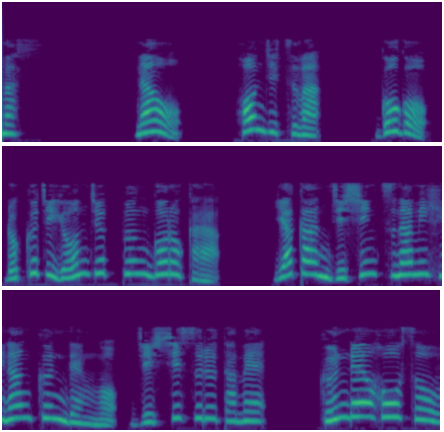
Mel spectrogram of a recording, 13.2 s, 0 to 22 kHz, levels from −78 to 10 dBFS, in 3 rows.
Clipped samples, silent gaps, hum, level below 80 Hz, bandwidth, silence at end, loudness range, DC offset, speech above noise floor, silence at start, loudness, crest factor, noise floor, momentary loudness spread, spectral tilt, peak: under 0.1%; 0.39-1.29 s, 1.85-2.30 s, 3.21-3.69 s, 4.31-4.39 s, 6.60-7.07 s, 9.98-10.05 s, 11.48-11.95 s; none; -70 dBFS; 7.6 kHz; 0 s; 2 LU; under 0.1%; over 65 dB; 0 s; -26 LUFS; 16 dB; under -90 dBFS; 11 LU; -4.5 dB/octave; -10 dBFS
